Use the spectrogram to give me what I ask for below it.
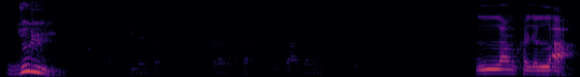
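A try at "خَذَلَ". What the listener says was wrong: টান দিন, খাড়া যাবে তো, একালিপ টান হবে।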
